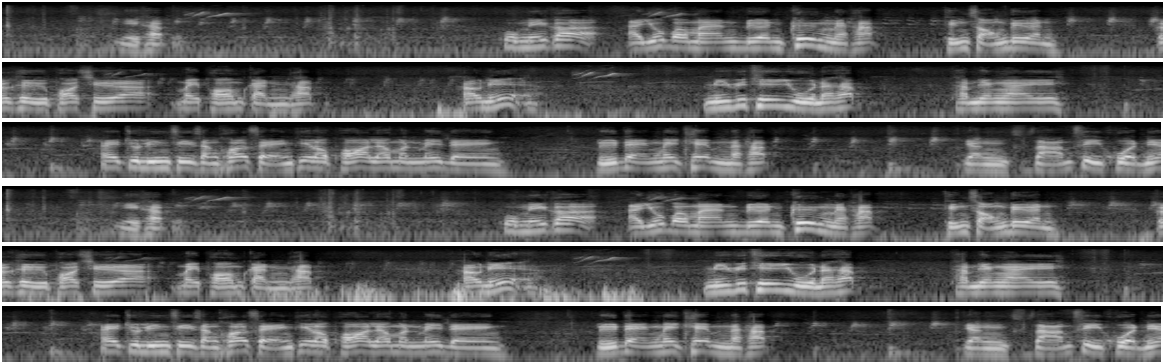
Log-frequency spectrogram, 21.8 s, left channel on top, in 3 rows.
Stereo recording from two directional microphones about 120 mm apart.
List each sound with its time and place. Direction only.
0.8 s a man's voice: centre (ahead or behind)
1.4 s bird: centre (ahead or behind)
2.0 s a sound: 5° right (ahead or behind)
3.1 s a man's voice: 5° right (ahead or behind)
11.6 s a man's voice: 5° right (ahead or behind)
15.1 s a man's voice: 5° right (ahead or behind)
20.5 s a man's voice: 5° right (ahead or behind)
